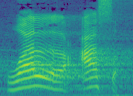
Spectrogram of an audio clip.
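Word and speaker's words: وَالْعَصْرِ: seperti itu bu ya huruf yang akhir itu kita matikan tapi ada seakan-akan huruf rnya tidak kita keluarkan kan Wal Asri kan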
